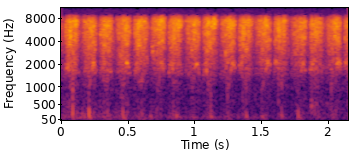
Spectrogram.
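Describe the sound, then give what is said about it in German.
Hands rub together during a guided relaxation exercise, producing a faint, soft swishing friction sound in many quick, evenly paced back-and-forth strokes, with no voices. “Du kannst deine Hände aneinander reiben”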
